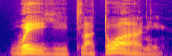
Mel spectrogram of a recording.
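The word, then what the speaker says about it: huey tlahtoani: Oh, and they stressed the second to last syllable, Cuicatl, Weyi Tlatoani.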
